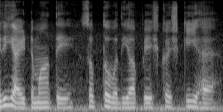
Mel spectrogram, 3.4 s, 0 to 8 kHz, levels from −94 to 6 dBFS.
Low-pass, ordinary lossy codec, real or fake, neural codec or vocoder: none; none; real; none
